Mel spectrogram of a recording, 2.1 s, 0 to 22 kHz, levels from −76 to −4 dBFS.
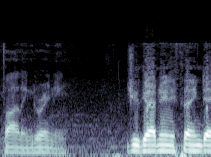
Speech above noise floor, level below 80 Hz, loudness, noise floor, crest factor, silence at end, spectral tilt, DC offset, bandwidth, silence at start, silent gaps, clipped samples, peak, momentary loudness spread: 21 dB; -30 dBFS; -12 LUFS; -32 dBFS; 12 dB; 0 s; -8 dB/octave; under 0.1%; 8.4 kHz; 0 s; none; under 0.1%; -2 dBFS; 17 LU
